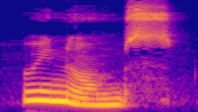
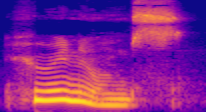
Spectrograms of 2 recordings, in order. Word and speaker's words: Houyhnhnm: How is the name Houyhnhnm, Jonathan Swift's Rational Horses in Gulliver's Travels, pronounced? Who-who-moose, Winims, Winims, Woohooms? Guess the answer. The correct answer is Winoms. Winoms.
